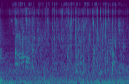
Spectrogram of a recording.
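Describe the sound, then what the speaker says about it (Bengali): Water poured from a bowl into sugar in a pan to make a cardamom sugar syrup, a soft, close trickle and splash running steadily with faint clinks. "দেড় বাটি জল দিয়ে দেব"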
